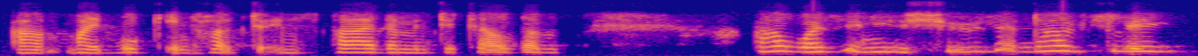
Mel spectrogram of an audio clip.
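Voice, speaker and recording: Heartfelt woman with a creaky phone-line voice. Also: a little high, level tone, moderate pace, no room sound. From Lebanon. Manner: earnest, heartfelt, hesitant fillers. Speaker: author guest. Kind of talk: phone interview. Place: her home. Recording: tinny dry phone line.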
